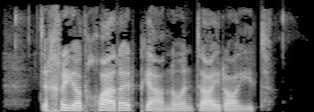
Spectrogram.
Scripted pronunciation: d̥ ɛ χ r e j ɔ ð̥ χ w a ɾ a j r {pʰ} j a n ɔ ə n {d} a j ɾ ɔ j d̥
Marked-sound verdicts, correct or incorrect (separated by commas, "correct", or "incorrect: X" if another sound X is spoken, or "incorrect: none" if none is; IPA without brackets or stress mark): correct, correct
